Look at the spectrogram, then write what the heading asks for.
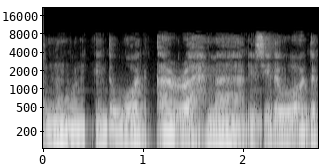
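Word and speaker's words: الرحمن: alif very short, but you hear me pronouncing the alif. Ar-Rahman. Ar-Rahman. This is not a fatha only, it is a letter.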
